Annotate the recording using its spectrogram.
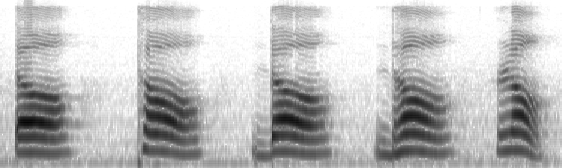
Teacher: इसमें हमारी जीभ फोल्ड करके थोड़ी मुड़ती है ऊपर की तरफ उसके बाद तालु के ऊपरी हिस्से को टच करती है। इसलिए इसे मूर्धन्य कहा जाता है।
